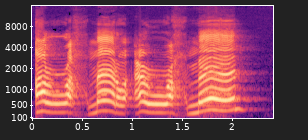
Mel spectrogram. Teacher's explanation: The lam will enter upon the ra and you won't hear anything. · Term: complete idgham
